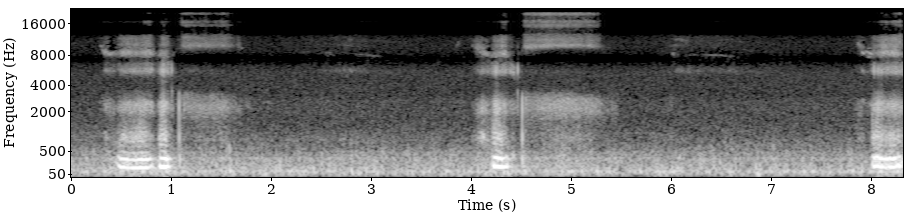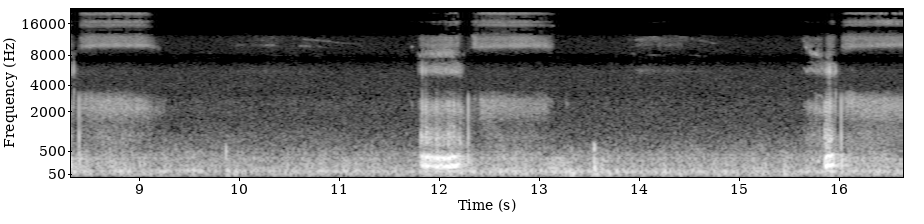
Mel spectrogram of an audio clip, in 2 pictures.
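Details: A sleeping pet cat snoring like a man: loud, rhythmic snoring, about 16 snores a minute, each a short rattling inhale over quiet room noise; snoring.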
